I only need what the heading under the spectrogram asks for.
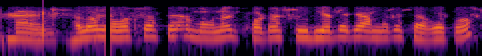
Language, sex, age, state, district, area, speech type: Bengali, male, 60+, West Bengal, Jhargram, rural, conversation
